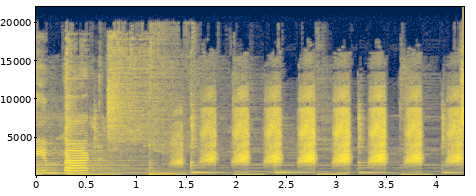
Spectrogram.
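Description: Duck quacks in the Five Little Ducks nursery rhyme: a cartoonish voice imitates the quacks in a rhythmic series over bouncy, loud children's backing music.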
